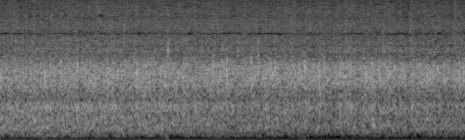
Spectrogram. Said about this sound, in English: And I'm not going to stop till you clap on that because that was good.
